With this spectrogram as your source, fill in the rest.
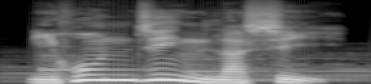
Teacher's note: Since the word 日本人 has a nucleus, overall the pitch drops twice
